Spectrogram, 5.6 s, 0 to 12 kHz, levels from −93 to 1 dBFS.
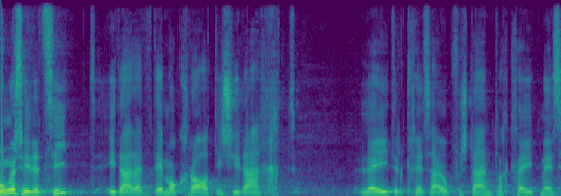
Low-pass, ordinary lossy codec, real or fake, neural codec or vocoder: none; none; real; none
